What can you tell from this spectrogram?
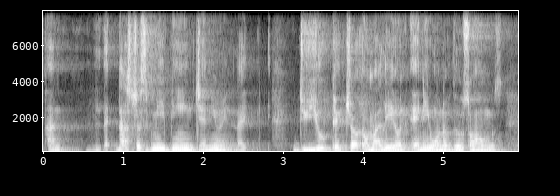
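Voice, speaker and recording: Amid audible room echo, a man talks at medium pitch and a moderate pace with fairly even intonation. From Nigeria. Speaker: YouTuber, music commentator. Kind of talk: reaction commentary.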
